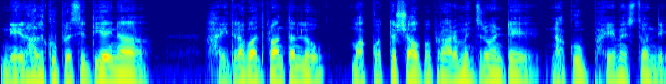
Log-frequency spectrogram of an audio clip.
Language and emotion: Telugu, fearful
